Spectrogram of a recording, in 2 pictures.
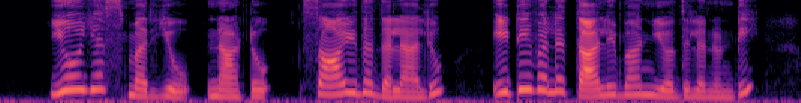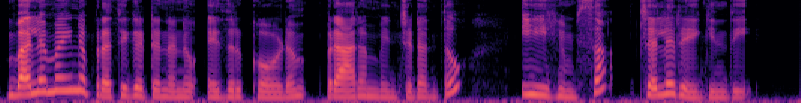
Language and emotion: Telugu, neutral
